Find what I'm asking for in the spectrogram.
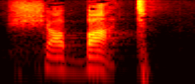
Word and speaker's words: Shabbat: So uh, in Israel, they, they, have, they do the Sephardic pronunciation. For instance, Harry, tell me if this is right. Uh, the Sephardic Jews and the Jews in Israel will say, with reference to the Sabbath, they will say Shabbat.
